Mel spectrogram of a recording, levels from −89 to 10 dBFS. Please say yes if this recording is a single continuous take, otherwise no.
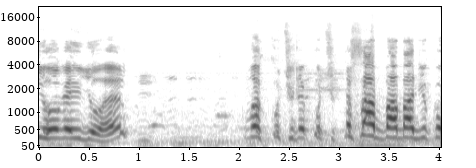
no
